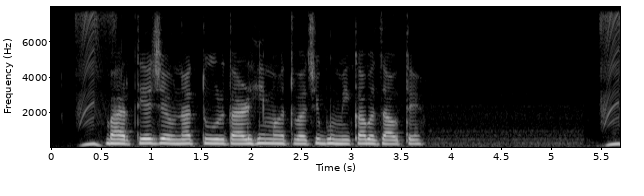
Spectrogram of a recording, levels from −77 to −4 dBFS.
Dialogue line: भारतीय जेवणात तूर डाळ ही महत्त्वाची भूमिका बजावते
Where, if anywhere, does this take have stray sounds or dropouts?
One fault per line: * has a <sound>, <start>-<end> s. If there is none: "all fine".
all fine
